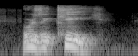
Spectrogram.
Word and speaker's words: qi: So is that's pronounced chi or is it key?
